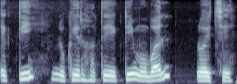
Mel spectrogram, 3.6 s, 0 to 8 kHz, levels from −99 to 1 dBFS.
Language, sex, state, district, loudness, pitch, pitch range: Bengali, male, West Bengal, Cooch Behar, -15 LUFS, 165 Hz, 150-185 Hz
